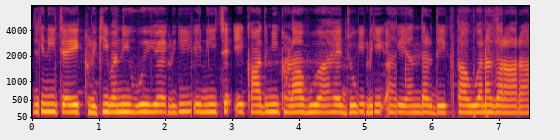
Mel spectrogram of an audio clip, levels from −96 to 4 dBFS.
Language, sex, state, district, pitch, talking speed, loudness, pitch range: Hindi, female, Bihar, Saran, 185 Hz, 215 wpm, -16 LUFS, 180-195 Hz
